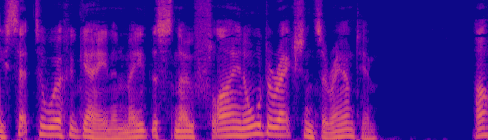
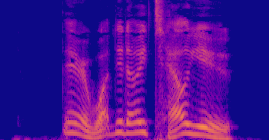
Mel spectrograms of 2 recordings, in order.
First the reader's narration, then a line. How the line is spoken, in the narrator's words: exclaimed the Rat in great triumph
